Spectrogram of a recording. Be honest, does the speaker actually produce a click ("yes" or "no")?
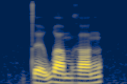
no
